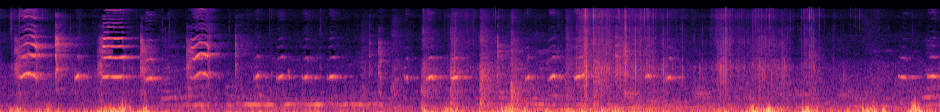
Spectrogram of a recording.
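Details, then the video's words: A happy pet cockatiel sings a series of whistled phrases: bright warbling notes at the start, then steady repeated level whistles, with low room noise and faint rustling behind. "Someone is so happy singing"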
